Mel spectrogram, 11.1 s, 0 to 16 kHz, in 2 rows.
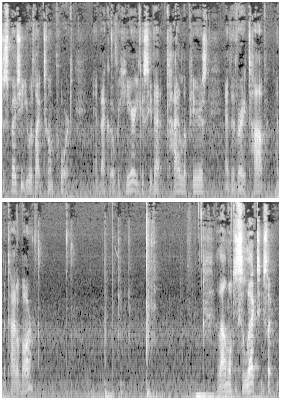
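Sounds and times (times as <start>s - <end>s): computer keyboard typing: 7.6s - 8.7s.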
